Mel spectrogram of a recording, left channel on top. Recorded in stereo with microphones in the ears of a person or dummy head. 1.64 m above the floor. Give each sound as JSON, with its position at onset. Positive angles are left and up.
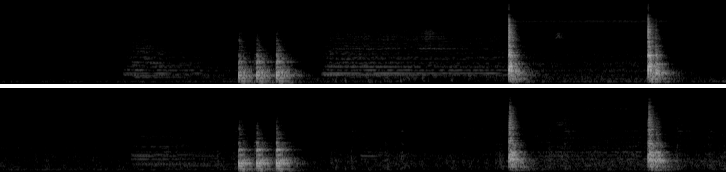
{"t": 2.4, "sound": "knocking", "side_deg": -5, "distance_m": 0.8}
{"t": 5.1, "sound": "hammering", "side_deg": 75, "distance_m": 1.3}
